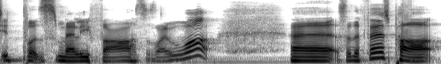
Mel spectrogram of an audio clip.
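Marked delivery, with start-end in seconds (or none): 1.7-2.1 high, louder, rising "What?"; retold reaction of startled disbelief; incredulous what. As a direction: act out a baffled double take. Acts out own puzzled reaction.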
